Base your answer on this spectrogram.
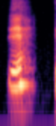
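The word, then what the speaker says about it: Ea: Okay, so he was also considered a representative of the water god. I say A, it's spelled E-A. – Eh.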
